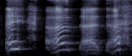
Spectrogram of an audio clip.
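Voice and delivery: halting little stutters of panic; flustered stammering. Retold or imitated. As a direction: act out being lost for words. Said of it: "然后我就开始支吾".

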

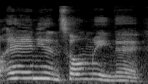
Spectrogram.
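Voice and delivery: high, slow, laughing compliment; mock flattering saleswoman. Saleswoman teasingly praises him as clever, high laughing drawl. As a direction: tease him like a sly saleswoman.

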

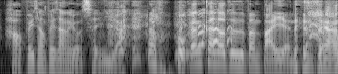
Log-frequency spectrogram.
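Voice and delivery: talking through laughter; laughing. Real, not acted. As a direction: laugh while teasing back. Guest laughs at host's teasing.

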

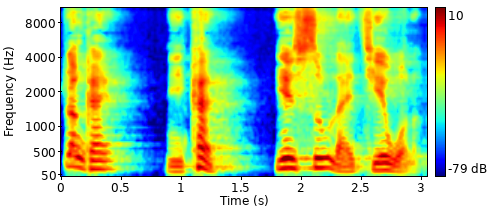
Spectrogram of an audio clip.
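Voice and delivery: put-on dying man shouting to the old woman, loud joyful yell. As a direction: cry it out gladly. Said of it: "就这样一直大喊".

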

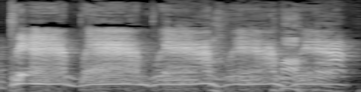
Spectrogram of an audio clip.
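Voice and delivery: loud high repeated blare; phone alarm imitation. Host imitating the phone's quake warning, loud high blaring. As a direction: blare it like an earthquake alert. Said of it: "手机的那".

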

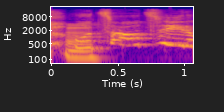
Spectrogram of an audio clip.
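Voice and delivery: high strained laugh. Real, not acted. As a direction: laugh out the frustration. Laughing angrily.

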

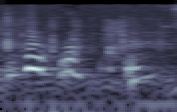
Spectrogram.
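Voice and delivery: short high-pitched laugh. Real, not acted. Host laughs at being called an idiot, giggling. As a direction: burst out in a quick high giggle.

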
